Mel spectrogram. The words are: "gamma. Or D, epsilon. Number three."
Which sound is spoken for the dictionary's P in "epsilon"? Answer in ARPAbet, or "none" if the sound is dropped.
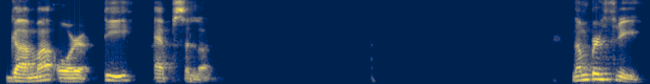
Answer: P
